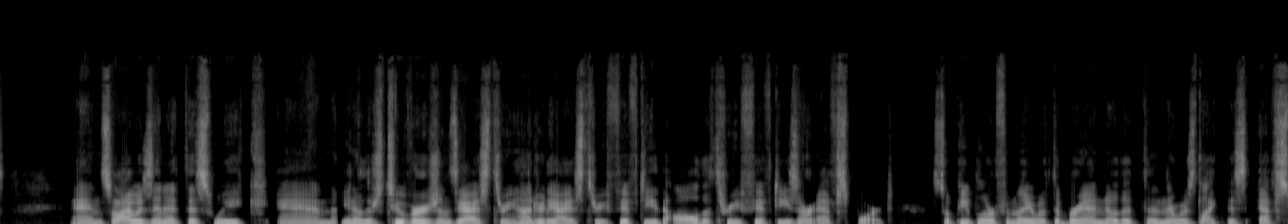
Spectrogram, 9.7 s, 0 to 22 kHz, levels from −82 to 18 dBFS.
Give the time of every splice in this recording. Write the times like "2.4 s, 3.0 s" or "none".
2.5 s, 4.1 s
